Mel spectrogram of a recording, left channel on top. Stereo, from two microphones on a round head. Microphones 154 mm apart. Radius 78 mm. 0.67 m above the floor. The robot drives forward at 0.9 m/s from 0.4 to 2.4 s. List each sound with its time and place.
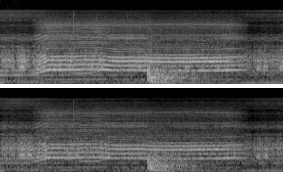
1.5 s knocking: 80° left, 2.5 m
